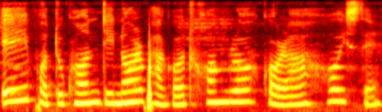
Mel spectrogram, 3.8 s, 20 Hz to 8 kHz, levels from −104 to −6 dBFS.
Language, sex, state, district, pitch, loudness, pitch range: Assamese, female, Assam, Sonitpur, 265 Hz, -21 LUFS, 245-300 Hz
